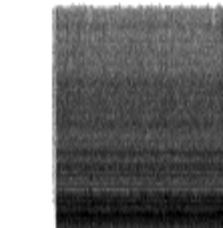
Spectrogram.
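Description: About half a second of dead silence, then a faint, steady drone of many held tones that stays level without any attack or rhythm.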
